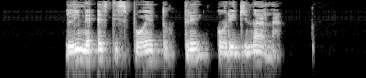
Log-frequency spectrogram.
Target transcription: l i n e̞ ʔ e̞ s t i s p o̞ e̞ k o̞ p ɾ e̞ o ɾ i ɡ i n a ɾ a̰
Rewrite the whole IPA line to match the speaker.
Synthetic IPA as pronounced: l i n e̞ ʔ e̞ s t i s p o̞ e̞ t o̞ t ɾ e̞ o ɾ i ɡ i n a l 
